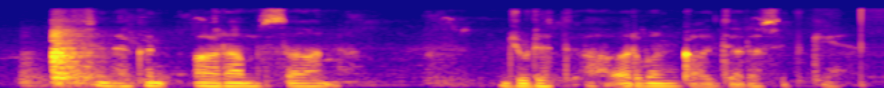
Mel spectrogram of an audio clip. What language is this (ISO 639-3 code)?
kas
